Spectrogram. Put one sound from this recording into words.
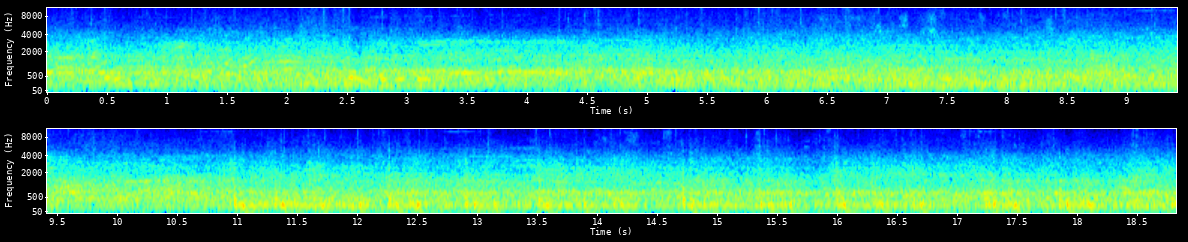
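A large stadium crowd cheers and chants loudly in a big echoing hall.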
